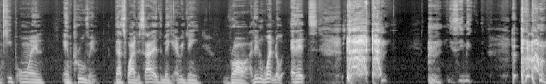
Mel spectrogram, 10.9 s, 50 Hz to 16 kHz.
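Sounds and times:
speech: 0.1 - 7.8, 8.6 - 9.5, 10.2 - 10.9
person coughing: 6.8 - 7.8, 8.6 - 8.9, 10.2 - 10.9
throat clearing: 6.9 - 7.7, 8.6 - 8.9, 10.2 - 10.9.

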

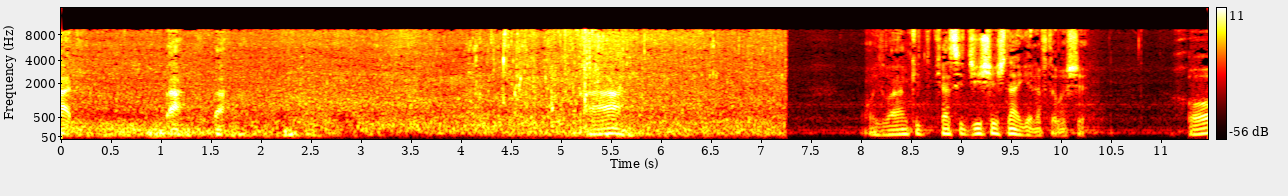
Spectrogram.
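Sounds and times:
sea waves and surf: 0.0 - 7.3
wind noise: 0.0 - 7.3
speech: 1.0 - 1.8, 8.4 - 10.6, 11.3 - 11.4.

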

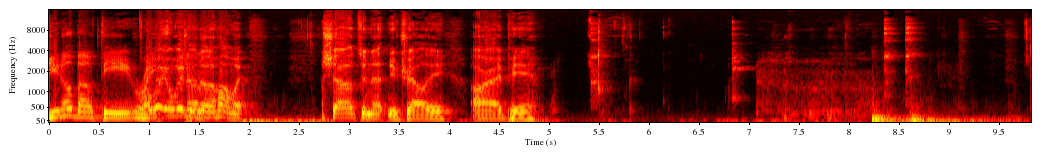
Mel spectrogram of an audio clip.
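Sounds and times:
speech: 0.0 - 5.6
sharp glassy clinks: 8.4 - 8.8.

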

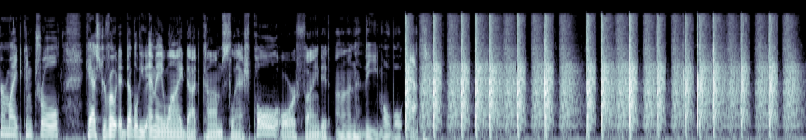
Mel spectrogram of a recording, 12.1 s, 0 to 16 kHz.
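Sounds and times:
speech: 0.0 - 6.7
sharp hand claps: 6.1 - 12.0.

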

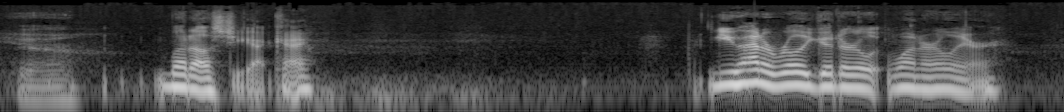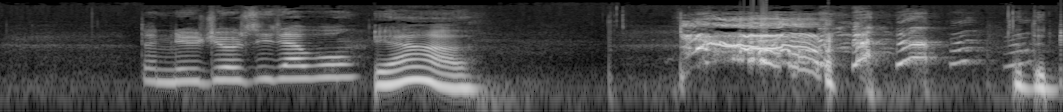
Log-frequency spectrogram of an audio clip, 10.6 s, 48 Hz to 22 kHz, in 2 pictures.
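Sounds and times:
speech: 0.1 - 1.7, 3.5 - 5.1, 6.0 - 7.8, 9.5 - 10.6
shrill eerie creature scream: 8.7 - 9.6
laughter: 8.8 - 10.6.

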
